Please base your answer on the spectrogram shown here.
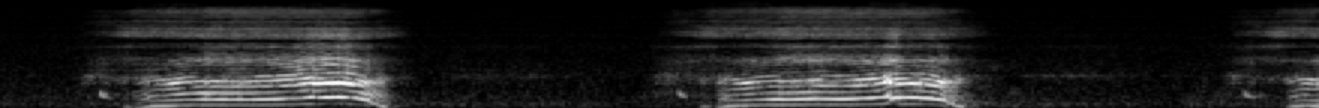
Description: My brother snoring like a monster. He was shot in the face with Nike flip-flops but it did't help.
